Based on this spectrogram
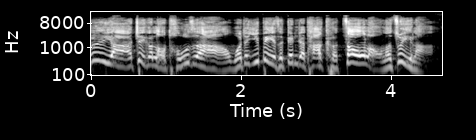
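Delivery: put-on Shandong accent. Quoting an old woman pointing at her husband, in a Shandong accent. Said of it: "这个是山东口音哈".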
